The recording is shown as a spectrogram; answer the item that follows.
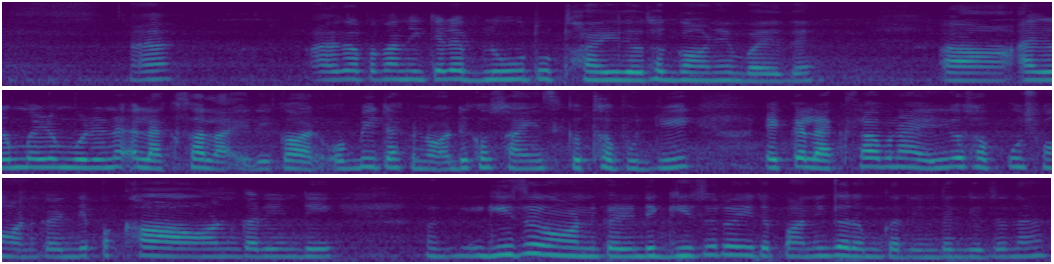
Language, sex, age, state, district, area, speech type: Dogri, female, 30-45, Jammu and Kashmir, Samba, rural, spontaneous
